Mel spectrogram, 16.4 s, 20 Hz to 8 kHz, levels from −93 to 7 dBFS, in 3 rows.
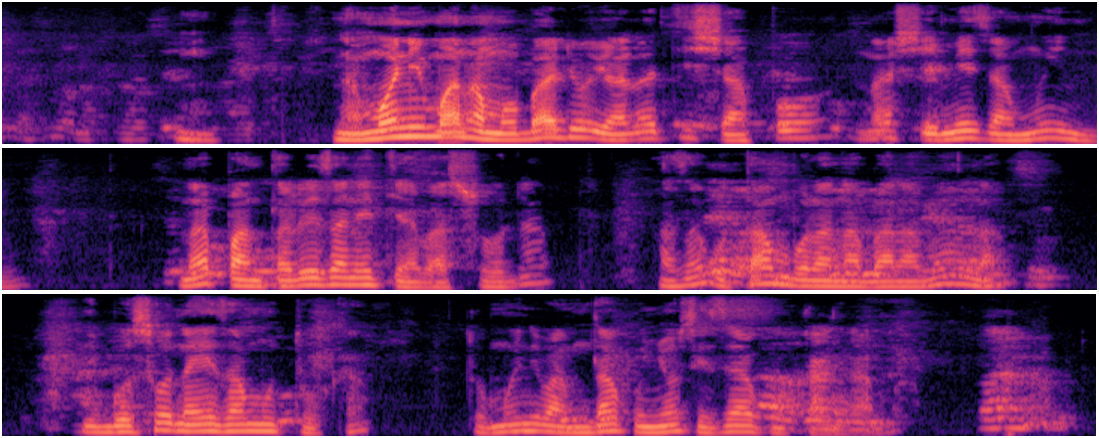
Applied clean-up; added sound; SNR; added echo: none; none; none; none.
